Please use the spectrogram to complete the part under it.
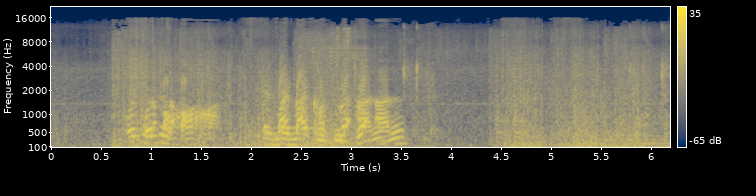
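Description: A pickaxe chops at wood with dull knocks.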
